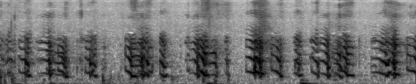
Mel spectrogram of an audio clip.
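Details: Ten-day-old Rhodesian Ridgeback puppies nursing eagerly together: rapid little squeaks, whimpers and grunting suckling sounds in quick overlapping bursts.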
